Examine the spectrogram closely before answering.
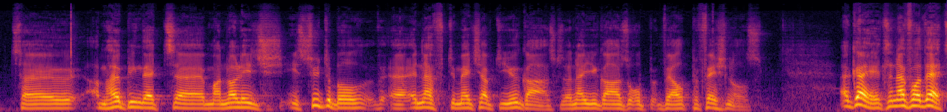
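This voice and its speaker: Speaking at a moderate pace with a South African accent, the voice carries lively intonation. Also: man. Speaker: hardwood flooring installer and product promoter. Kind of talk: webinar presentation. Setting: webinar.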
